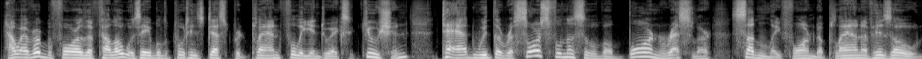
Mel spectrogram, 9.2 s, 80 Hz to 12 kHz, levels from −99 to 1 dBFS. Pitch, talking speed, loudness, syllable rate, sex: 155 Hz, 190 wpm, -19 LUFS, 6.0 syllables/s, male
